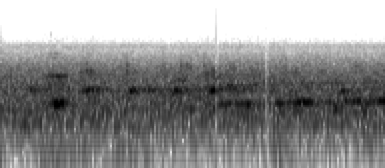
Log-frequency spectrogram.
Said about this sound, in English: Is that a dog or is that the howl? That sounds like dogs.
